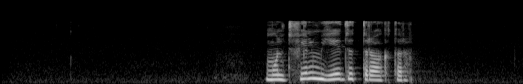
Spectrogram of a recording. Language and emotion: Russian, neutral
